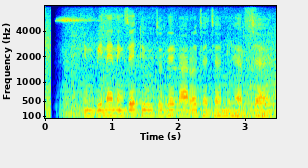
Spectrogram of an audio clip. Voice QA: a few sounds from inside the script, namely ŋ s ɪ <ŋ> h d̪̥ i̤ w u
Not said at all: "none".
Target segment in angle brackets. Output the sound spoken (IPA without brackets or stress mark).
none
